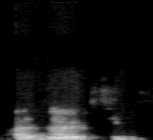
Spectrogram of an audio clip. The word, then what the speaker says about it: Xerxes: That's how it's pronounced. Xerxes.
